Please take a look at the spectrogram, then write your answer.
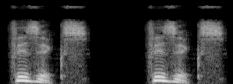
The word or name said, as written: physics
